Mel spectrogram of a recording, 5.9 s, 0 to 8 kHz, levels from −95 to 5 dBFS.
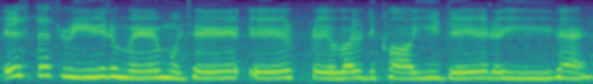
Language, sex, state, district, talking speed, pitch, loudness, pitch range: Hindi, female, Madhya Pradesh, Katni, 100 wpm, 235 Hz, -11 LUFS, 220-255 Hz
